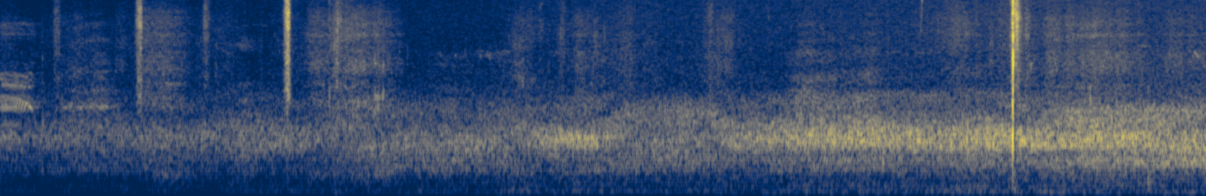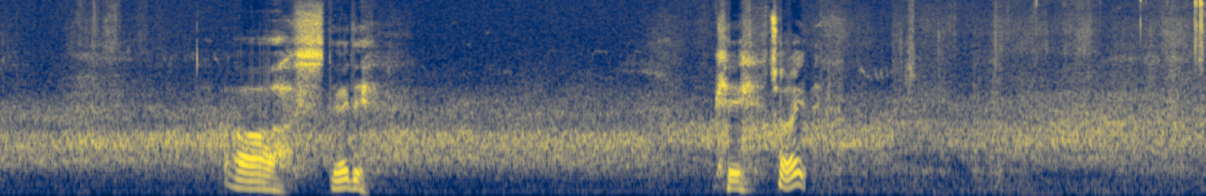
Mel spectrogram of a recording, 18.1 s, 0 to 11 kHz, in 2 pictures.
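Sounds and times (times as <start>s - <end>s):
golf club striking ball: 7.5s - 7.8s.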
